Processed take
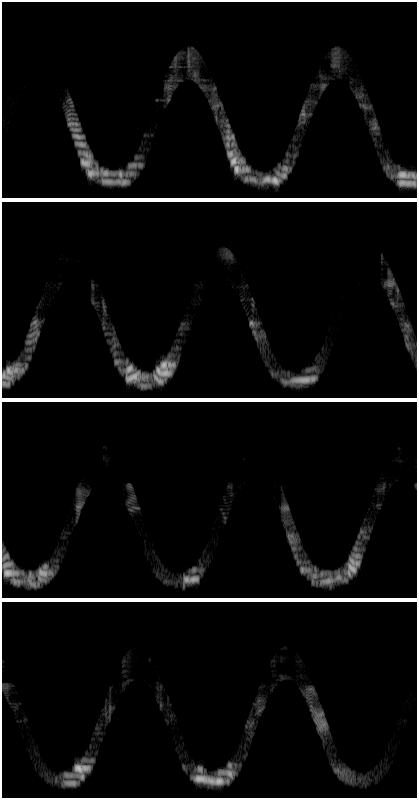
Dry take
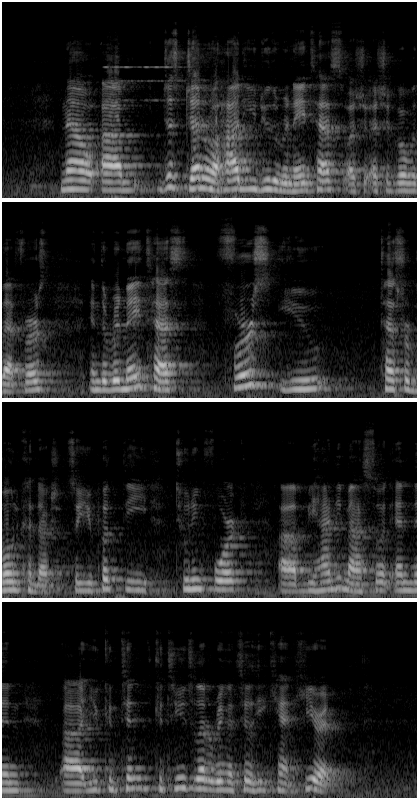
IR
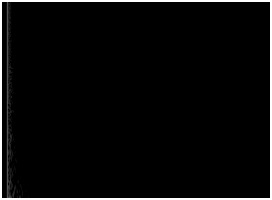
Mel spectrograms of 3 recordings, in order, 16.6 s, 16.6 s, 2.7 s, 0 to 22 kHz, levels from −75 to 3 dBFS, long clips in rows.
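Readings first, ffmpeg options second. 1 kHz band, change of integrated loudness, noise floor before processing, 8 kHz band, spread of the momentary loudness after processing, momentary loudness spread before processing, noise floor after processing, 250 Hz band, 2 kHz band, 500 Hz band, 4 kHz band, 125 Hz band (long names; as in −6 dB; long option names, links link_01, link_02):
−5.5 dB, −6.0 dB, −52 dBFS, −9.5 dB, 22 LU, 13 LU, −67 dBFS, −10.5 dB, −7.5 dB, −6.0 dB, −8.5 dB, below −40 dB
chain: -af "afftfilt=real='re*between(b*sr/1024,350*pow(6100/350,0.5+0.5*sin(2*PI*0.67*pts/sr))/1.41,350*pow(6100/350,0.5+0.5*sin(2*PI*0.67*pts/sr))*1.41)':imag='im*between(b*sr/1024,350*pow(6100/350,0.5+0.5*sin(2*PI*0.67*pts/sr))/1.41,350*pow(6100/350,0.5+0.5*sin(2*PI*0.67*pts/sr))*1.41)':win_size=1024:overlap=0.75"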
